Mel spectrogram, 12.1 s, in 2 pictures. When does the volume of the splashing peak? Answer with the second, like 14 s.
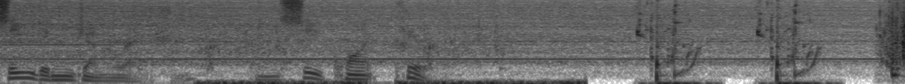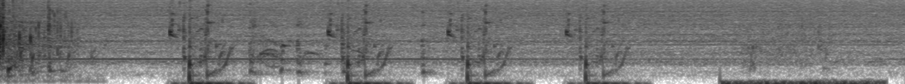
6 s.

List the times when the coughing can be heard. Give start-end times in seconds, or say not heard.
7.7-8.9.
